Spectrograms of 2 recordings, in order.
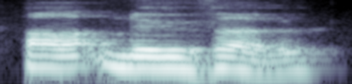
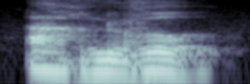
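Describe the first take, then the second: First: It is said with an English accent. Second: It is said with a French accent. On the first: "it sounds really, really crap" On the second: "you might think I'm being pretentious and and that I've got a bad French accent"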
